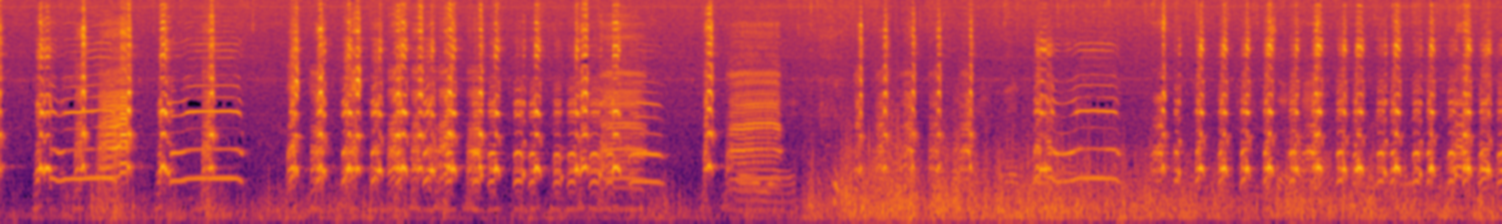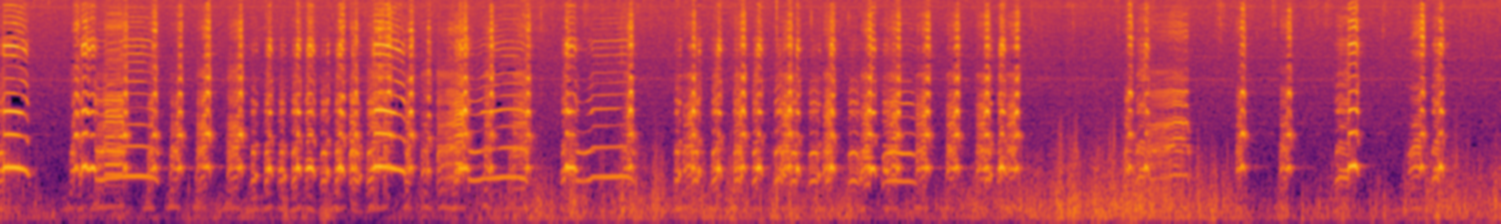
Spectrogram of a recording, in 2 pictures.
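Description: A flock of geese honking, many calls overlapping in a dense, continuous chorus. A low rushing noise swells beneath the calls about eight seconds in and again near the end.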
